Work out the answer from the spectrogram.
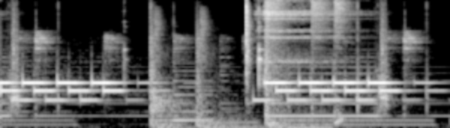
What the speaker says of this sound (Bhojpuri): अरे हमरा व्हाट्सएप कॉल करता।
